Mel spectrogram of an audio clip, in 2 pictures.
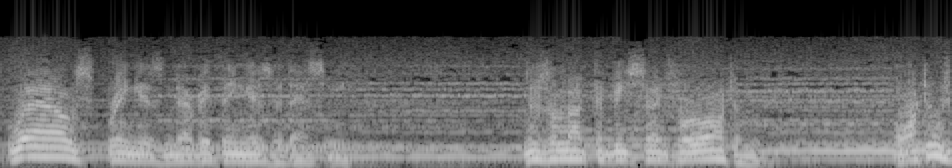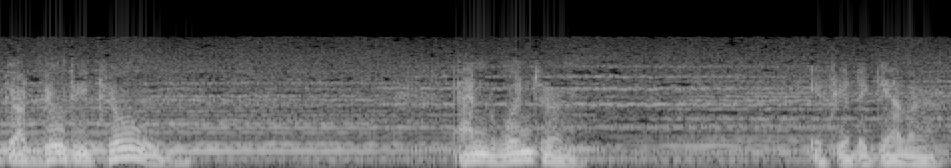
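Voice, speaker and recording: A male actor playing an awkward, tender middle-aged American father in a halting 1940s radio drama style. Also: fairly low pitch, expressive. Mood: tender, reflective. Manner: halting, hemming and throat-clearing. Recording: muffled vintage radio with music behind.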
